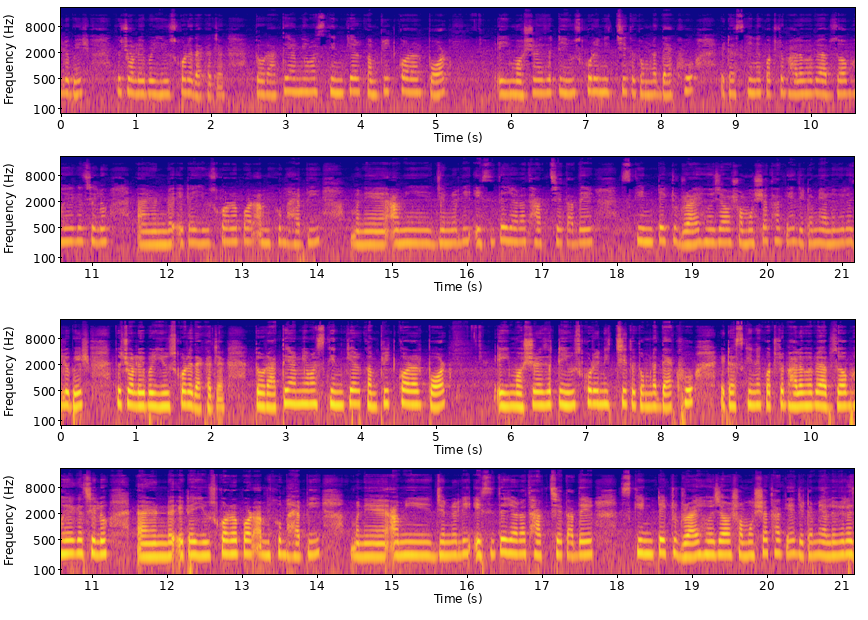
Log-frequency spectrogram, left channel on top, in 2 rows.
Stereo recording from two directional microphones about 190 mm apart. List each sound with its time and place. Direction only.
0.8 s a woman's voice: 35° right (ahead or behind)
